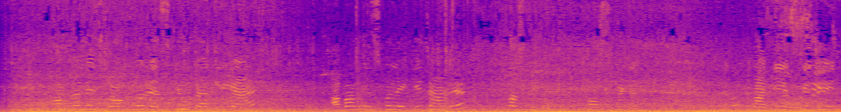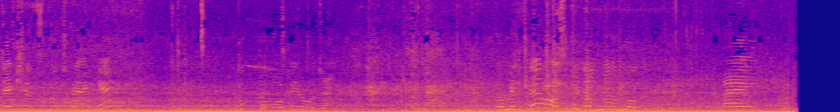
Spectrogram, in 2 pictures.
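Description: Auto-rickshaw engine and road noise heard from inside the open cabin, a loud steady low drone. Its pitch drops around six seconds in and rises again near ten seconds.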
